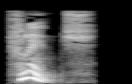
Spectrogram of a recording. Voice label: "flinch", pronounce

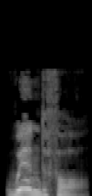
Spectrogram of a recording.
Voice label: "windfall", pronounce

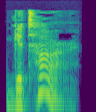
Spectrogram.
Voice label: "guitar", pronounce

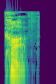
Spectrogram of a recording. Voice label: "cough", pronounce

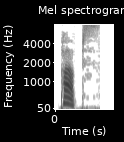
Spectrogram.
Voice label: "pups", pronounce

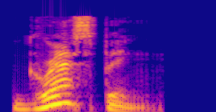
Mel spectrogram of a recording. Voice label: "grasping", pronounce

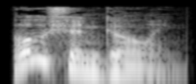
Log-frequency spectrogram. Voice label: "oceangoing", pronounce

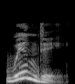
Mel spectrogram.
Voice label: "windy", pronounce

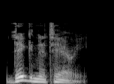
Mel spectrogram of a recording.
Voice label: "dignitary", pronounce

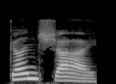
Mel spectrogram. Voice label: "gun-shy", pronounce

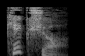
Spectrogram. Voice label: "kickshaw", pronounce

